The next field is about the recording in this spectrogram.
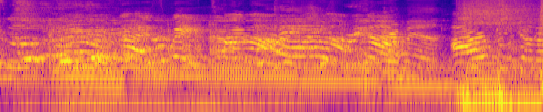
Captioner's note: contestants chattering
